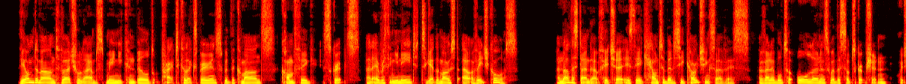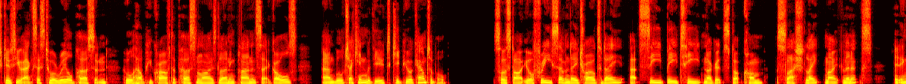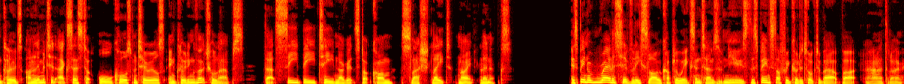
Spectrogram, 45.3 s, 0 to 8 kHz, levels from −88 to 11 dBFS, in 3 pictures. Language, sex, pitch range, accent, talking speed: English, male, 110-140 Hz, British, 165 wpm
